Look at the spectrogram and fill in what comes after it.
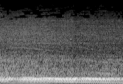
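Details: Ford MK1 with a Focus engine swapped in: held at raised revs with a steady droning hum and an extra tone riding over it; abnormal noise heard, cause not pinned down.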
